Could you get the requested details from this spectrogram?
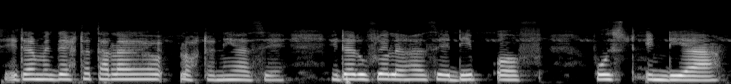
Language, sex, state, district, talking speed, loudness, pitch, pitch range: Bengali, female, Assam, Hailakandi, 125 wpm, -15 LUFS, 225 Hz, 210-235 Hz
